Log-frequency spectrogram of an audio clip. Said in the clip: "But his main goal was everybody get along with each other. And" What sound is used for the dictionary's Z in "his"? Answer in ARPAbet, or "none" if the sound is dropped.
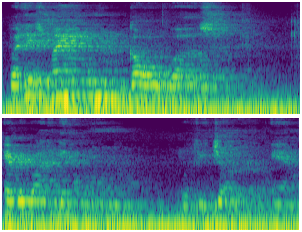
Z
